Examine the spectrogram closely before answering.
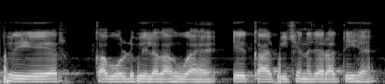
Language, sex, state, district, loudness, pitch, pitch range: Hindi, male, Uttar Pradesh, Lucknow, -14 LUFS, 125 Hz, 125-130 Hz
